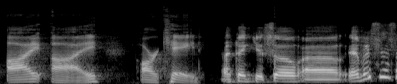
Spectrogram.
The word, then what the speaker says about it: iiRcade: And for our listeners, iiRcade is spelled I-Arcade.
